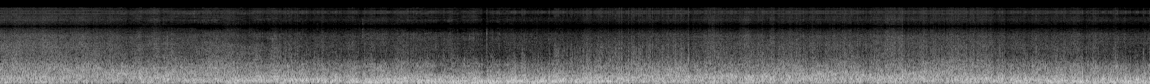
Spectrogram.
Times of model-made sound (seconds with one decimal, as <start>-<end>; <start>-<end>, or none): 1.2-2.8; 4.0-5.1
